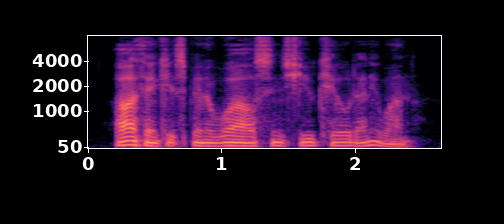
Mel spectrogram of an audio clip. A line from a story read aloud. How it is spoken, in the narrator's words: I said quietly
